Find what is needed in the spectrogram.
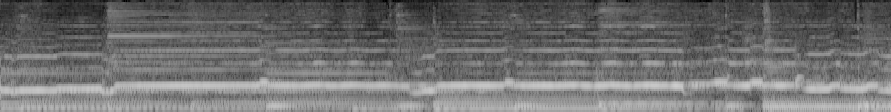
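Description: Background music: a slow flute melody of long held notes with small steps and slides, over a steady low sustained accompaniment.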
